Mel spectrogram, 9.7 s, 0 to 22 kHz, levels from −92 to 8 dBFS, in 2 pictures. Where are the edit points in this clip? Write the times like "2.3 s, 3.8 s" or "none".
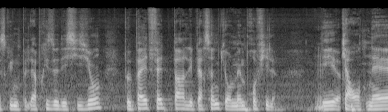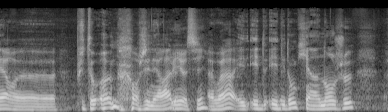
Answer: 1.8 s, 4.2 s, 5.7 s, 8.3 s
